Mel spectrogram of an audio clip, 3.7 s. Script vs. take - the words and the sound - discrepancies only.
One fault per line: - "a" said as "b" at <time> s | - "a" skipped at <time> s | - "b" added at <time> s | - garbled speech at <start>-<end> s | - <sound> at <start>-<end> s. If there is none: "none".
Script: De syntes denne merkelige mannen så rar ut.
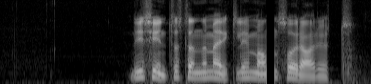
- dropout at 2.7-2.7 s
